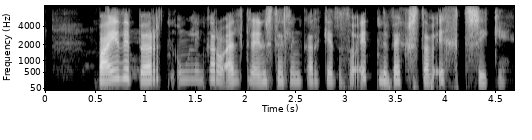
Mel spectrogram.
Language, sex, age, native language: Icelandic, female, 20-29, Icelandic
